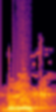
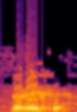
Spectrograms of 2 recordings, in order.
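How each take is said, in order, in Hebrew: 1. המילה מסתיימת בעיצור חסר תנועה. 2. המילה מסתיימת בצליל תנועה נוסף. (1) "זה שווה נח, בריח" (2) "אם אתה עושה בריחה, עשית אותו שווה נע"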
